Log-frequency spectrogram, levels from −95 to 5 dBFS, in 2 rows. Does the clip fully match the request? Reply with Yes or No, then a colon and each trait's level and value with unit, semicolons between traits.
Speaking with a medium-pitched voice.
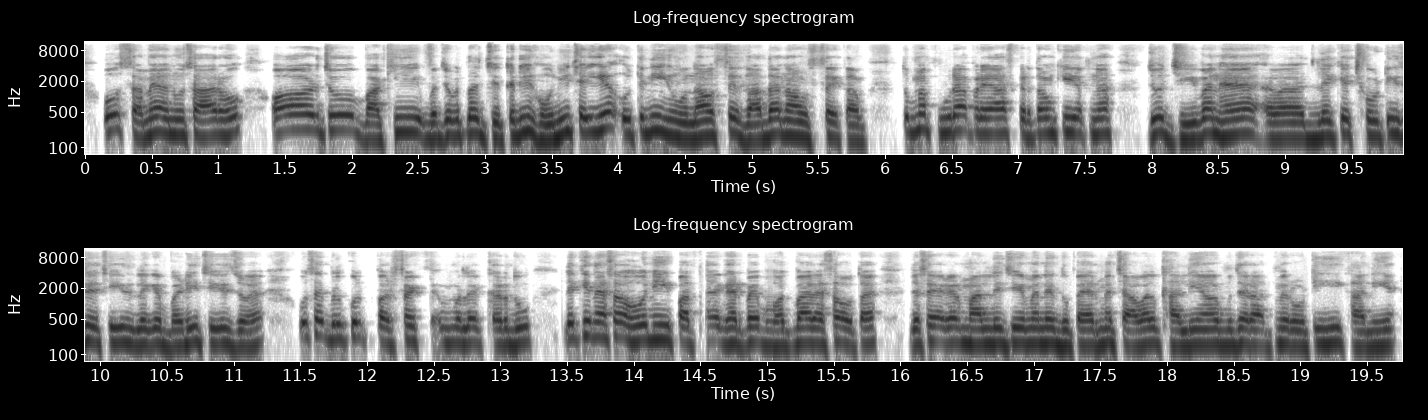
Yes: medium, 170 Hz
